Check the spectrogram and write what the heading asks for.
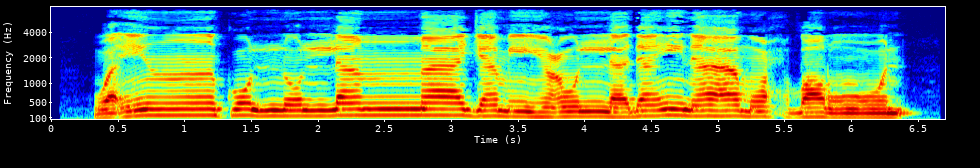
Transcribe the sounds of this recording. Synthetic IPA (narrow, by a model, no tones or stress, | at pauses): waʔɪnkʊlːʊlːamːaːd͡ʒamiːʕʊlːad̪ajnaːmʊħd̪ˤɑɾˤuːn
